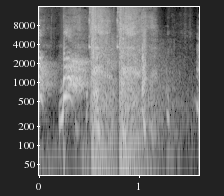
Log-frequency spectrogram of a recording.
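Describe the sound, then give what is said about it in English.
A dog barks loudly, two or three quick, harsh woofs in a short burst, with a softer yip trailing at the end. “This is the dog barking to the redneck, and he's like, I understand, Rex.”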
